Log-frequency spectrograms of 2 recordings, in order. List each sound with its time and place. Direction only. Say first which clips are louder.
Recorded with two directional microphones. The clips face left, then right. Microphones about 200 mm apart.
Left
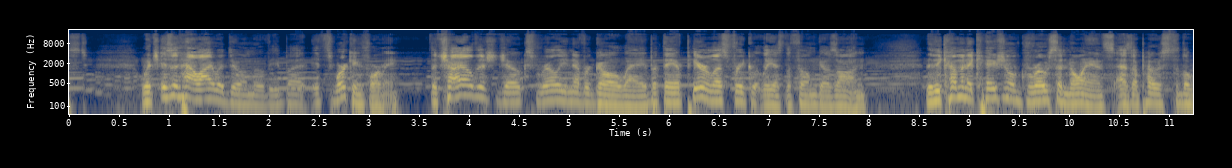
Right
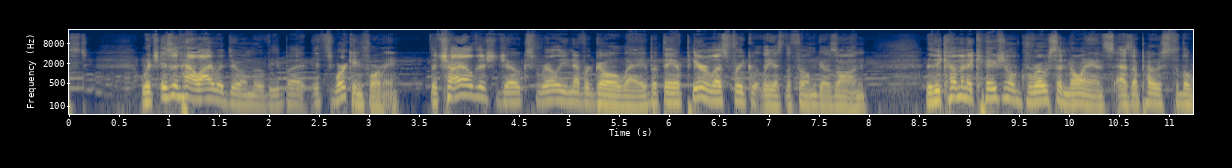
0.8 s speech: right 4 dB; 50° right (ahead or behind)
